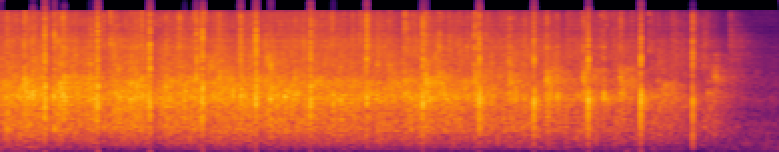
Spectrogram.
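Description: A crowd applauds with steady, dense clapping that holds for about five seconds and then quickly dies away. No one speaks over it.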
